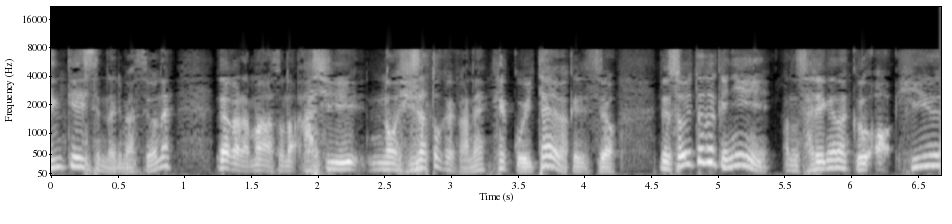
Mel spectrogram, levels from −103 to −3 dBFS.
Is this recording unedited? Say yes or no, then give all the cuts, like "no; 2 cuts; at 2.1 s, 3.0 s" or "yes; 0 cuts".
yes; 0 cuts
